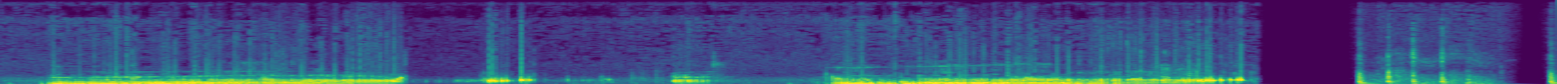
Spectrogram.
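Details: Stomach growling (borborygmi) while sleeping: two long, low rumbling gurgles separated by quieter bubbling sounds.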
